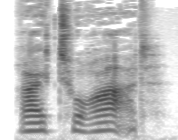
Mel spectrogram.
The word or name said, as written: rektorat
